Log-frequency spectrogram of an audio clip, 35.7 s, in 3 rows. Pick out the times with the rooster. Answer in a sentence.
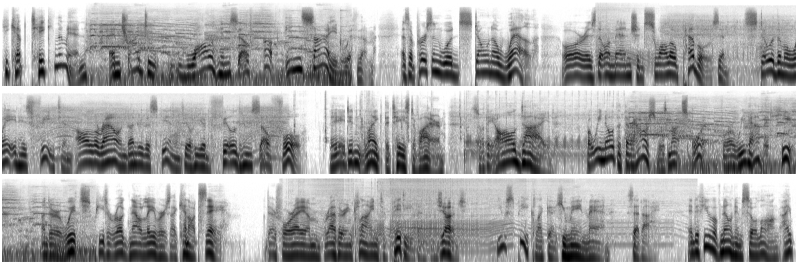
You can hear the rooster from 1.2 to 5.2 s and from 21.2 to 25.2 s.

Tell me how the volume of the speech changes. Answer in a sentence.
The loudness of the speech stays about the same.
